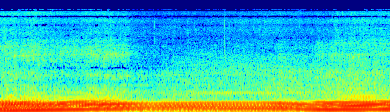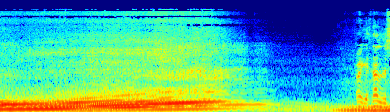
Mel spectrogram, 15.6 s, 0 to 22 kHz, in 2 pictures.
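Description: Straight-piped Mercedes W204 C300 exhaust droning loud and close while driving, its deep harmonic engine tone rising and falling steadily with throttle, dipping briefly near the end.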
